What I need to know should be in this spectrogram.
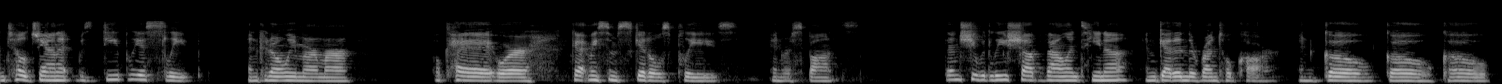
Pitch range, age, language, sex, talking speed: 175-205 Hz, 30-49, English, female, 135 wpm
